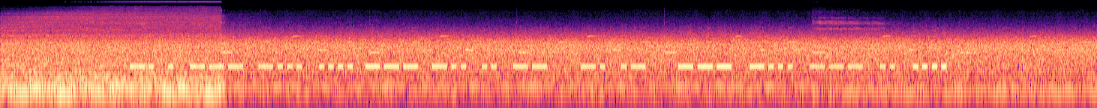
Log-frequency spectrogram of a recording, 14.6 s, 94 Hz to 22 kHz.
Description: Morse code (Russian alphabet), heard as a keyed tone, hand-sent with a paddle, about 19 wpm, 780 Hz, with heavy radio static. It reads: НЕОБХОДИМ НА ОБОИХ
